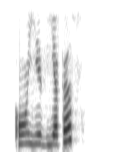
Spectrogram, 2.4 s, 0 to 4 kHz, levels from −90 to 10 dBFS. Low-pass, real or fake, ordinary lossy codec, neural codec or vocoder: 3.6 kHz; real; AAC, 24 kbps; none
